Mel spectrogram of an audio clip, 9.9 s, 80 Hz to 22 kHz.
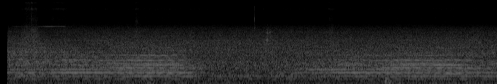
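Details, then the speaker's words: GAL EBD29 bus on route: steady mid-pitched droning whine, like a compressor or generator, swelling and fading in a slow loop over low engine rumble; source unknown, not heard on other similar buses. "it's this weird noise bro it sounds like a compressor or some type of generator it keeps fading in volume and then increasing back random"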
